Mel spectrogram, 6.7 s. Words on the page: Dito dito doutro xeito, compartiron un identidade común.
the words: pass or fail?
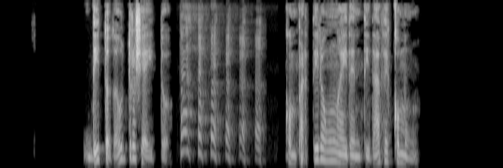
fail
